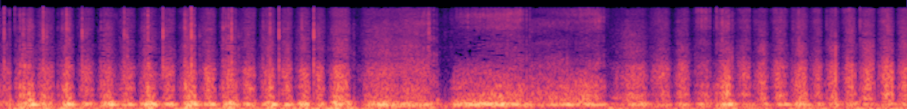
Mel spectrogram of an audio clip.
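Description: Extra long black nails scratch fast and aggressively across a sponge foam microphone windscreen. The result is a rapid, uneven run of close, muffled rasping strokes with a heavy low rumble and a brief smoother brushing stretch in the middle.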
